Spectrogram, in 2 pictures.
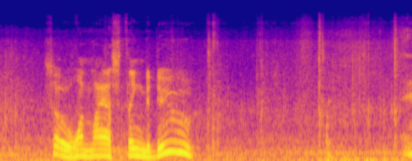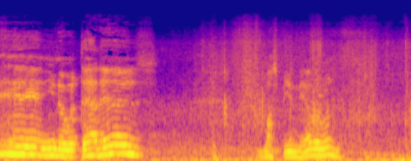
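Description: A middle-aged man speaks calmly and close by.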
